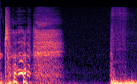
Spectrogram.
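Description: A man's voice trailing off into a breathy sigh, a short pause, then the start of a laugh near the end.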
